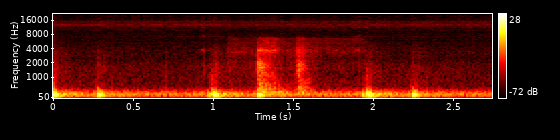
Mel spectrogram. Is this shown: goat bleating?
no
